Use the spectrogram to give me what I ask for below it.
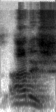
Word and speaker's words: Aris: It's easy. It's Aris. You just say Aris. Like the Saloniki is the city that it's in. So a That's lot in of people Greece. just say Aris.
